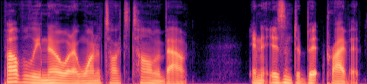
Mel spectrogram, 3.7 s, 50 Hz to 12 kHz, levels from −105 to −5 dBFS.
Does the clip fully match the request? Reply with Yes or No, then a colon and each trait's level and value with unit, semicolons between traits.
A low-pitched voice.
Yes: low, 100 Hz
